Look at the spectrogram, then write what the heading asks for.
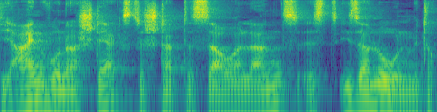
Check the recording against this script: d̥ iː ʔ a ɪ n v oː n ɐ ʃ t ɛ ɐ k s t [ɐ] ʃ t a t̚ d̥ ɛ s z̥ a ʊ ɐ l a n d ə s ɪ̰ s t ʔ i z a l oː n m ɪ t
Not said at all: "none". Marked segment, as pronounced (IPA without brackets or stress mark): ə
